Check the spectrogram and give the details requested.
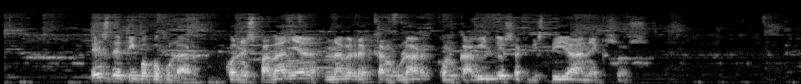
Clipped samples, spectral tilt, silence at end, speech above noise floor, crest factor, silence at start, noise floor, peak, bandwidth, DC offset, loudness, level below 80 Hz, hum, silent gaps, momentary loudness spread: under 0.1%; -2.5 dB/octave; 1.55 s; 35 dB; 18 dB; 0.05 s; -52 dBFS; -2 dBFS; 11.5 kHz; under 0.1%; -16 LUFS; -56 dBFS; none; none; 17 LU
